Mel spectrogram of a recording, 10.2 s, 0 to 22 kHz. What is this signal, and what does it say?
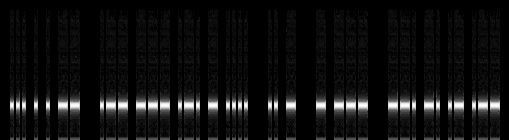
Morse code, heard as a keyed tone, about 20 wpm, 1000 Hz. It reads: SEEM WORTH IT TO GNAW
